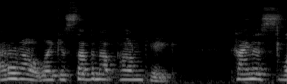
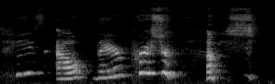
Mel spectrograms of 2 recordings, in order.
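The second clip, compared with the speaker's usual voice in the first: very loud, very high, shrill furious rant; 11 semitones higher, 8 dB louder than usual. Telling how John flung the door open about the neighbor: retelling an angry rant. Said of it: "He ranted for about 20 minutes".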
